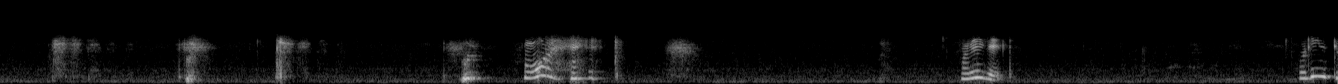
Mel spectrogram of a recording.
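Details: A two-year-old Siberian Husky gives short, throaty barks and yowling woofs at its owner's reflection in the back door, apparently taking it for a bad guy, between bursts of a woman's talking.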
